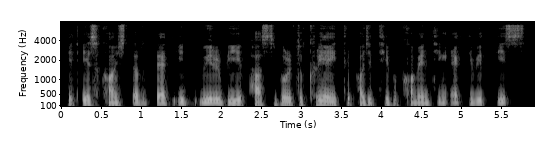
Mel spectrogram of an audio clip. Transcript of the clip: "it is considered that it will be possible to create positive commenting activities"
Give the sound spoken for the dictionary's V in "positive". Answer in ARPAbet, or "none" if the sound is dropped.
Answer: B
